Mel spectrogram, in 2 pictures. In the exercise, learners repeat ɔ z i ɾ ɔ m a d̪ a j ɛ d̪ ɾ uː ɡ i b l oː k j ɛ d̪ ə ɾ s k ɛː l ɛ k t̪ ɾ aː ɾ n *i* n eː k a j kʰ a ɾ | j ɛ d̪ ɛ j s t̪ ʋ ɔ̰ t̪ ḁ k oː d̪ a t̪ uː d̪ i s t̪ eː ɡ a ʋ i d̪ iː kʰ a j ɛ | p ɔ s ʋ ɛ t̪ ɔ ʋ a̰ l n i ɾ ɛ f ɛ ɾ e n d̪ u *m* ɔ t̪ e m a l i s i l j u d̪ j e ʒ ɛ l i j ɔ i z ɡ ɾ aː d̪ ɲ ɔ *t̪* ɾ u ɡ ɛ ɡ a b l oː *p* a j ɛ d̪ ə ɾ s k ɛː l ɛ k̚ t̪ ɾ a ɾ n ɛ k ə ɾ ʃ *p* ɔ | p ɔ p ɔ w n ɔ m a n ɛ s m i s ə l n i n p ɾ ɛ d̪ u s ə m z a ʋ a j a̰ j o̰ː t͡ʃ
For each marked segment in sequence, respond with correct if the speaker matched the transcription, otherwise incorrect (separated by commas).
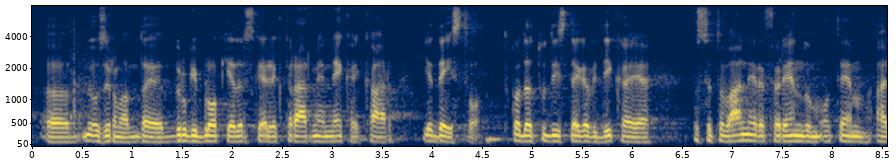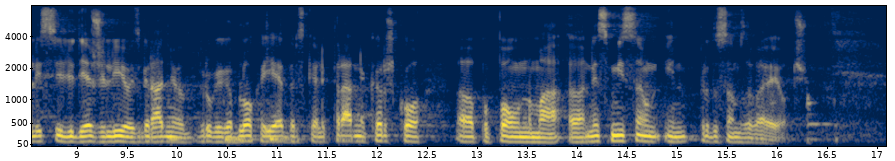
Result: incorrect, correct, incorrect, incorrect, incorrect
